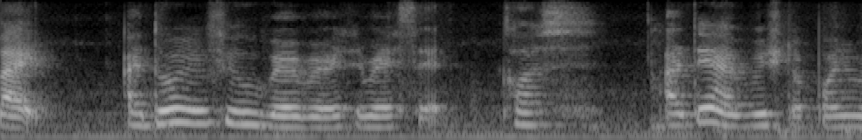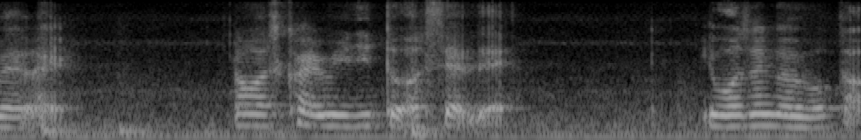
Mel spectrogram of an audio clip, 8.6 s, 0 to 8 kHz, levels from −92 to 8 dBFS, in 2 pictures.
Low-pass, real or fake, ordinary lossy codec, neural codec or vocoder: none; fake; none; codec, 16 kHz, 6 kbps, DAC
